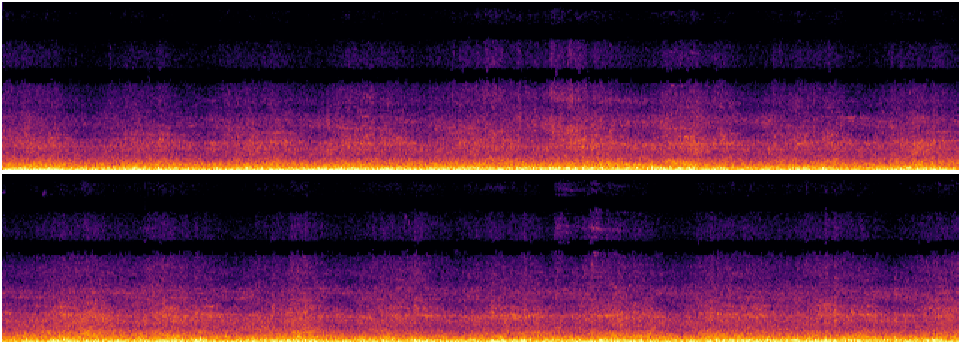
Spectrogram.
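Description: Freight train of autorack cars rolling past close by: the steady rumble of steel wheels on the rails, with no break in it.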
